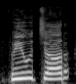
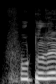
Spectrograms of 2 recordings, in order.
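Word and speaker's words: future: फ्यूचर फुटरे नहीं पढ़ेंगे।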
